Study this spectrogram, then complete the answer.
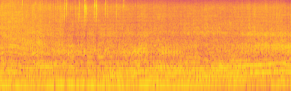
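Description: Several car engines roar loudly, revving up and down.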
